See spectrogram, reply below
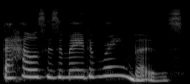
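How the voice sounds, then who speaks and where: A high-voiced, inquisitive little girl in an audio play. Her tone is mellow and rounded, and she speaks with simple, persistent curiosity. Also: sing-song, unhurried, heavily acted. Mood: curious. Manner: inquisitive, childlike, simple questioning. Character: young girl, curious, persistent, asking her mum questions. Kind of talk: audio drama acting.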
